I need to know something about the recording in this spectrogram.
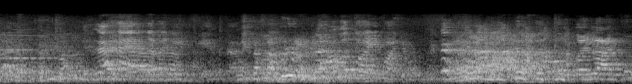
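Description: A group of men and women sing together.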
